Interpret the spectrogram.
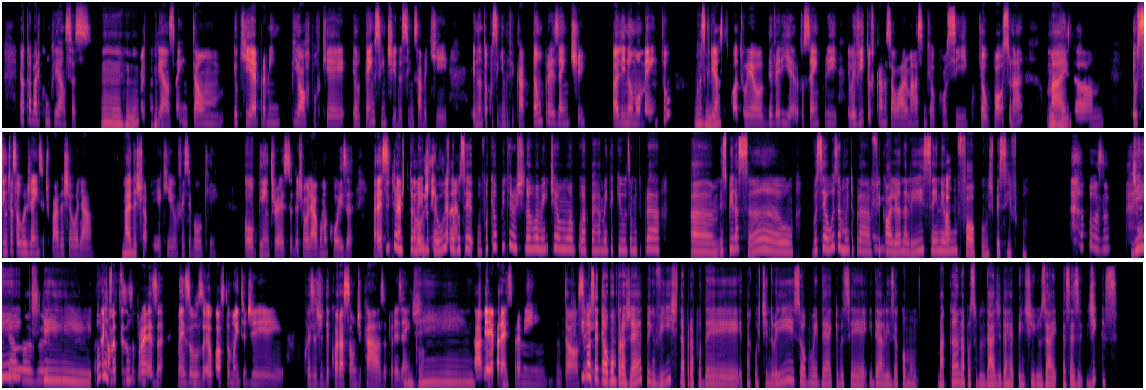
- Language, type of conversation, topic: Portuguese, podcast, Como você equilibra o tempo de tela com a vida offline?
- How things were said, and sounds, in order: other background noise; giggle; tapping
